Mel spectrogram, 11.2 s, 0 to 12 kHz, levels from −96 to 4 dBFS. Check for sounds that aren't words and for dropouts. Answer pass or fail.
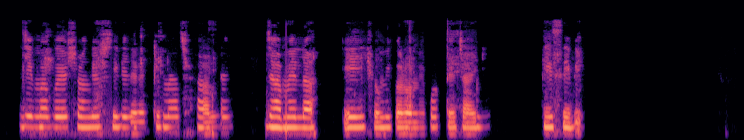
pass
